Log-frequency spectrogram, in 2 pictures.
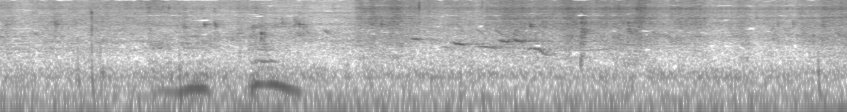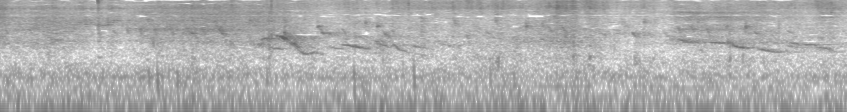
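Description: Quiet open-air ambience with faint bird calls: a few short descending chirps every couple of seconds over a low steady rumble. Two brief low sounds stand out about a second in.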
